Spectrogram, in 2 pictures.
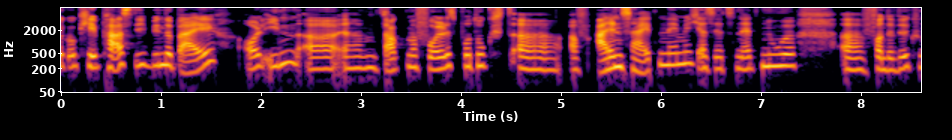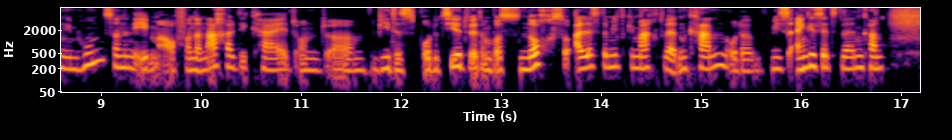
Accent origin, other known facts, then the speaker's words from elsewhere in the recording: Tyrol, Austria; now in Lower Austria, Austria; Ich bin also ich bin aus Tirol und wohne in Niederösterreich mit meiner Familie, meinen zwei Hunden, habe ein Pferd. Bin auf einem landwirtschaftlichen Betrieb aufgewachsen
